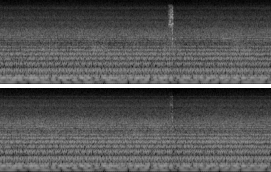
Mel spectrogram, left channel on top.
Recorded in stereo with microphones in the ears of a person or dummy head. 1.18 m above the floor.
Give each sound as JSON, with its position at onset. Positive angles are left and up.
{"t": 0.0, "sound": "a drone", "side_deg": -15}
{"t": 1.7, "sound": "scissors", "side_deg": 40}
